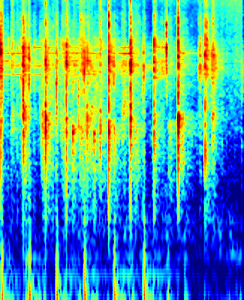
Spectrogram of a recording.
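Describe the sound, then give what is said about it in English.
Audience applause: a steady, dense patter of many hands clapping at once, sharp irregular claps overlapping for a few seconds at fairly even loudness, with no voices. “So let's round of applause for all of them.”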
